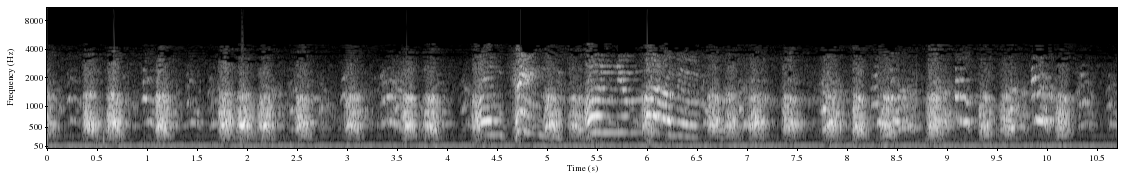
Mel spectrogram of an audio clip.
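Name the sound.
sled dog barking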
